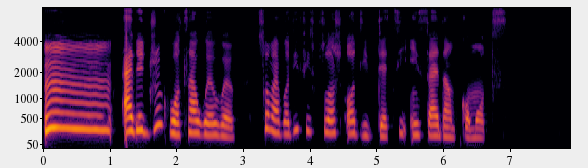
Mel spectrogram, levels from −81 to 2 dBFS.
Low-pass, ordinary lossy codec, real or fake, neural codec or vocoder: none; none; real; none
